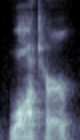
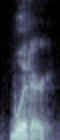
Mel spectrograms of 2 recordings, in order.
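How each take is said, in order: First: It is said in a plain, unaccented way. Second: It is said in a Philadelphia accent.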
